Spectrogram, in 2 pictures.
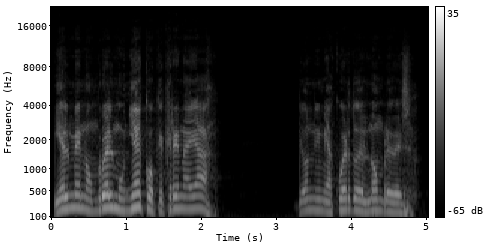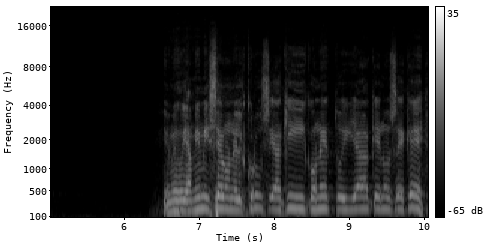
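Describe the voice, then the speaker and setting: A man preaching a fervent sermon as a pastor, building from quiet storytelling to shouted proclamations. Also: high voice, steady tone, normal speed, long pauses.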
